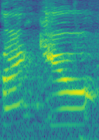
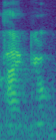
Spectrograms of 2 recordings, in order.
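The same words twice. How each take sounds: First: It is said at a raised pitch. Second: It is said at a normal pitch. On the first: It is the reply to the thanks. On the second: It is the first thanks.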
